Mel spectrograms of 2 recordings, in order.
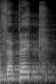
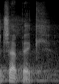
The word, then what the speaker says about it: Czapek: C'est bien Zapec? C'est Tchapek. Tchapek, voilà.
